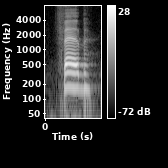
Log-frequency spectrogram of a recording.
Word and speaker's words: February: There's an R in there, isn't there? Shouldn't there be? An R after the B. Guess what? I don't pronounce that R. For me, that's a silent R. February.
